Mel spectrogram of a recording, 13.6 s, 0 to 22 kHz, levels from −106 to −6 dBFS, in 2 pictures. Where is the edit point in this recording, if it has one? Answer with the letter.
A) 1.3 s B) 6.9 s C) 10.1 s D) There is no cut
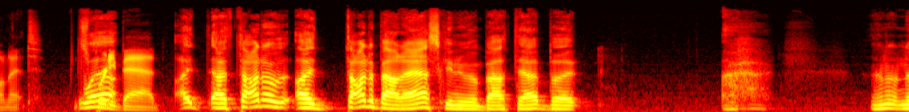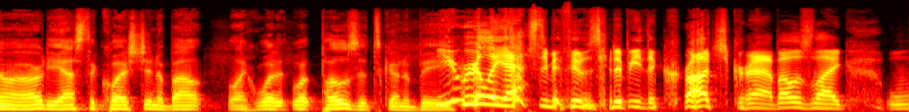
A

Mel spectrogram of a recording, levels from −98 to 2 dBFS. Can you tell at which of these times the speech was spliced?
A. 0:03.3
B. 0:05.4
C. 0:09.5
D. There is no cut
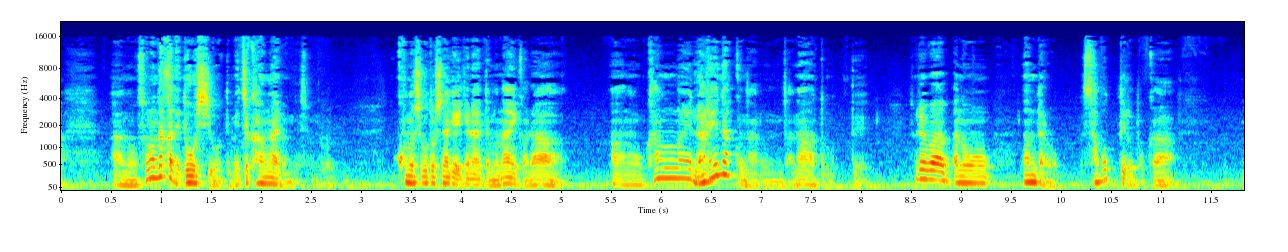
A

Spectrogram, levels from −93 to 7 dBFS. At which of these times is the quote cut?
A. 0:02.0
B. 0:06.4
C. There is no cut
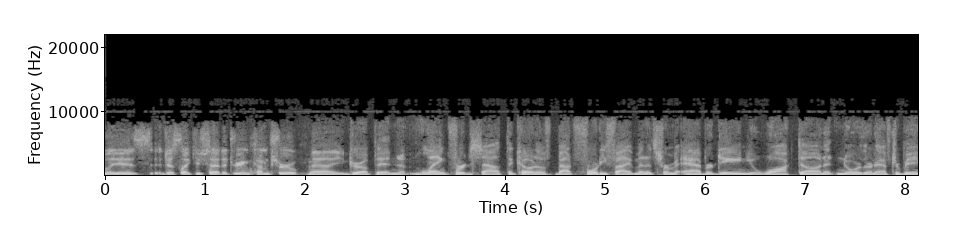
C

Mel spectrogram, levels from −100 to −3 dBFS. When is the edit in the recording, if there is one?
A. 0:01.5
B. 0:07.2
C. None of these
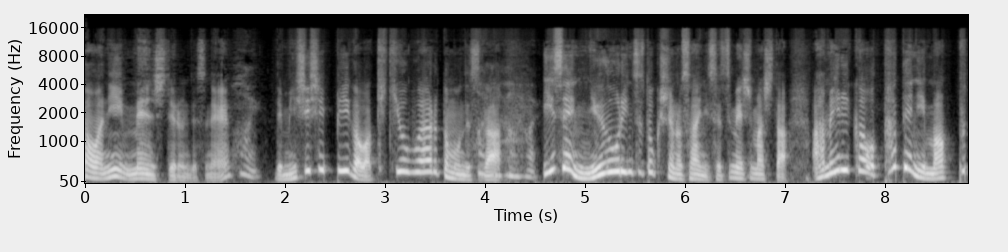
C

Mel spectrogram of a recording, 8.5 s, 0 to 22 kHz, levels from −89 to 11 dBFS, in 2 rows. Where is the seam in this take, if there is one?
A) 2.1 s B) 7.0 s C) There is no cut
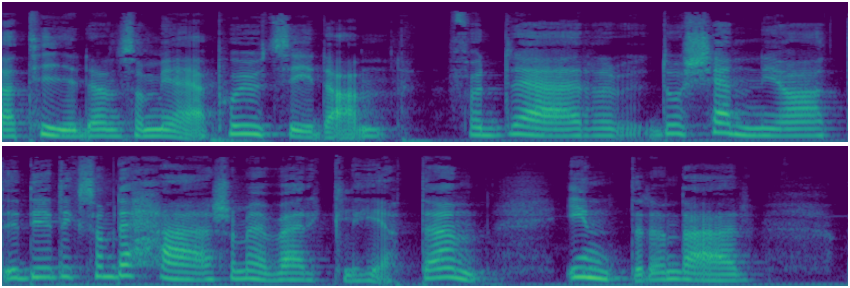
A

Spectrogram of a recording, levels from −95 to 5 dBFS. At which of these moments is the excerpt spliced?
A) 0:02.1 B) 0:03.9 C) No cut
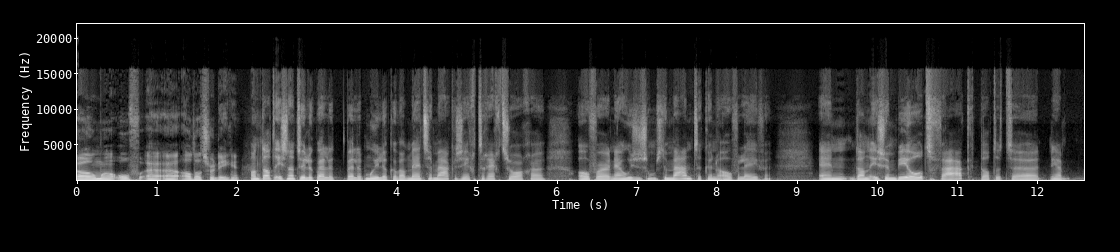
A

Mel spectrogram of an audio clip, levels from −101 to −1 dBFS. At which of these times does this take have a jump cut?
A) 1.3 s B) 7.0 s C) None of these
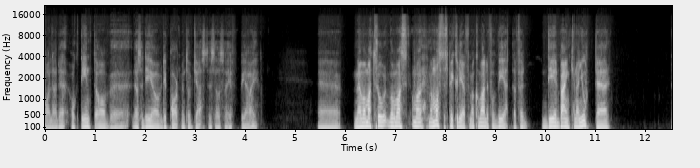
C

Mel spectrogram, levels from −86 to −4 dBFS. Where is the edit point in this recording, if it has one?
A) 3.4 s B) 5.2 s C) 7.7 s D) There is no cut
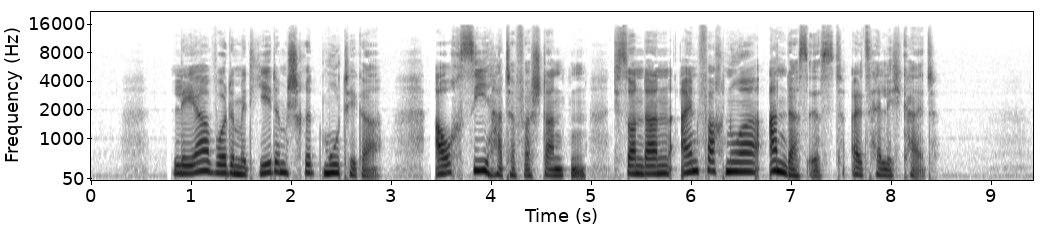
B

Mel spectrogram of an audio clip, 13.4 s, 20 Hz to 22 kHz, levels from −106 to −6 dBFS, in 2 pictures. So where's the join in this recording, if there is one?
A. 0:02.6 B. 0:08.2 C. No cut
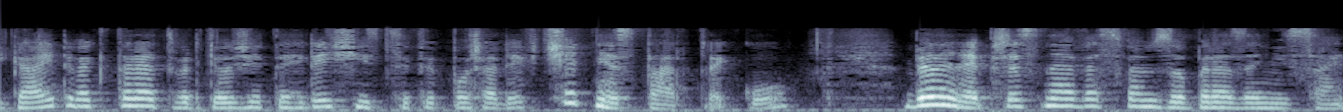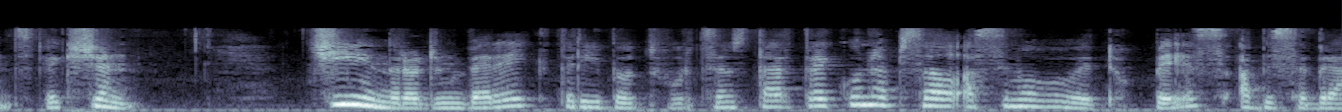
C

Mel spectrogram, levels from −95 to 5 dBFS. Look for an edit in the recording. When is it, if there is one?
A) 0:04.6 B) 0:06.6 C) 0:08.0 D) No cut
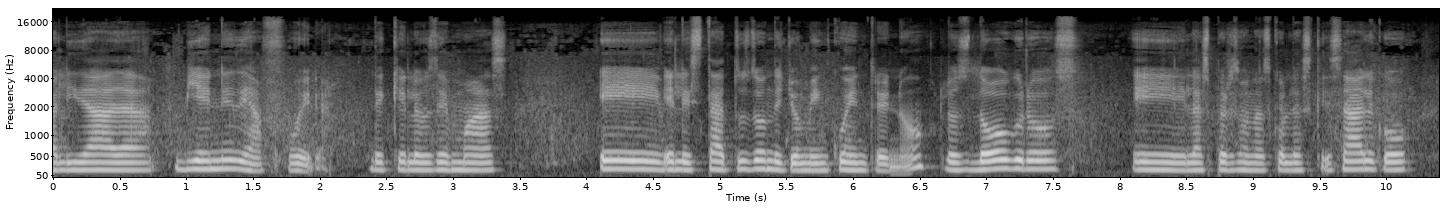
A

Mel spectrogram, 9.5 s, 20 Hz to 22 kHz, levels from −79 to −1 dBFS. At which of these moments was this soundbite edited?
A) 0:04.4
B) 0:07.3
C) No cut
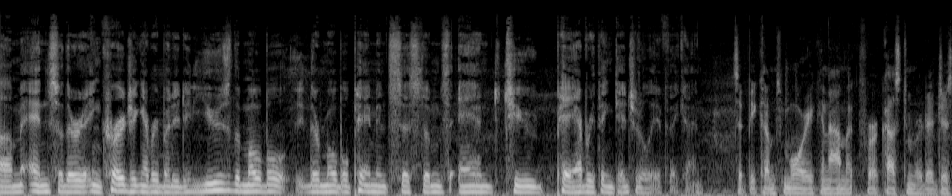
B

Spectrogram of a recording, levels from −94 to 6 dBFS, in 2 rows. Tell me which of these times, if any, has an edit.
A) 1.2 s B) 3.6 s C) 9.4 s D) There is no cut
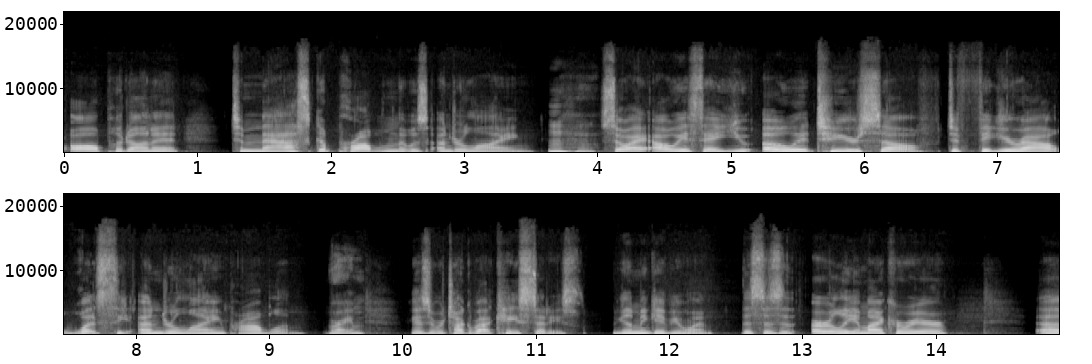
D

